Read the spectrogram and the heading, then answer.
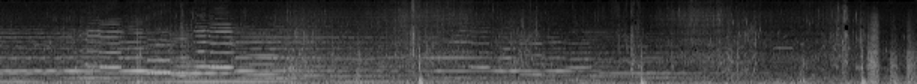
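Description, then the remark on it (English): A small boat moves on the sea, with steady lapping and sloshing, a low hum early on, and a few sharp knocks and creaks from the hull; no one speaks. “It's not a good idea to stand in a small boat.”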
